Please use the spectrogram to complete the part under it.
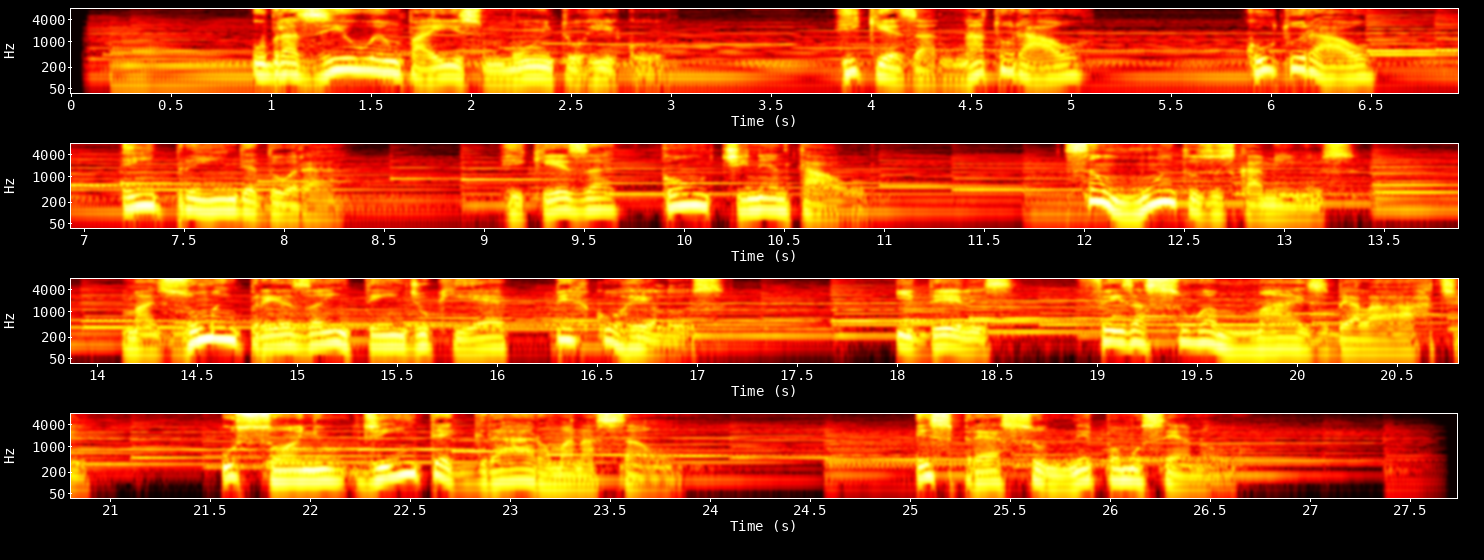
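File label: Brazilian portuguese commercial soft sell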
